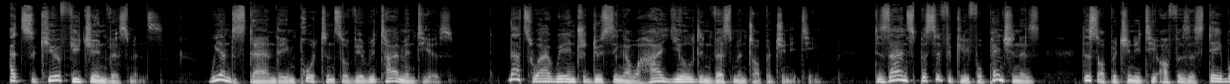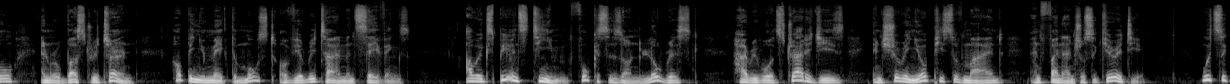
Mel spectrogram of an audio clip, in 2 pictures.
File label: CORPORATE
